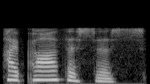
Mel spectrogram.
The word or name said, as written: hypothesis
